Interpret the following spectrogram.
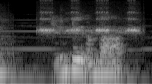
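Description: Cricket chirping sound effect: a high chirp pulsing about four times, starting about half a second in, over a low voiced murmur.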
